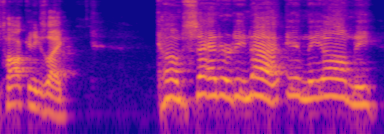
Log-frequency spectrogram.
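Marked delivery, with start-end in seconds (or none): 1.6-3.8 high, slow, carefully careful promo voice, imitating Steve; forced non-Southern promo. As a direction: mimic Steve straining to hide his Southern accent, slowly and high. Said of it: "trying not to sound Southern".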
